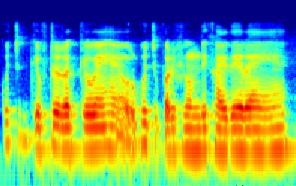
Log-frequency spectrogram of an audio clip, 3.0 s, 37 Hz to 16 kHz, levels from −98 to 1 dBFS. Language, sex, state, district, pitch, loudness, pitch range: Hindi, male, Uttar Pradesh, Shamli, 125 Hz, -16 LUFS, 120-130 Hz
